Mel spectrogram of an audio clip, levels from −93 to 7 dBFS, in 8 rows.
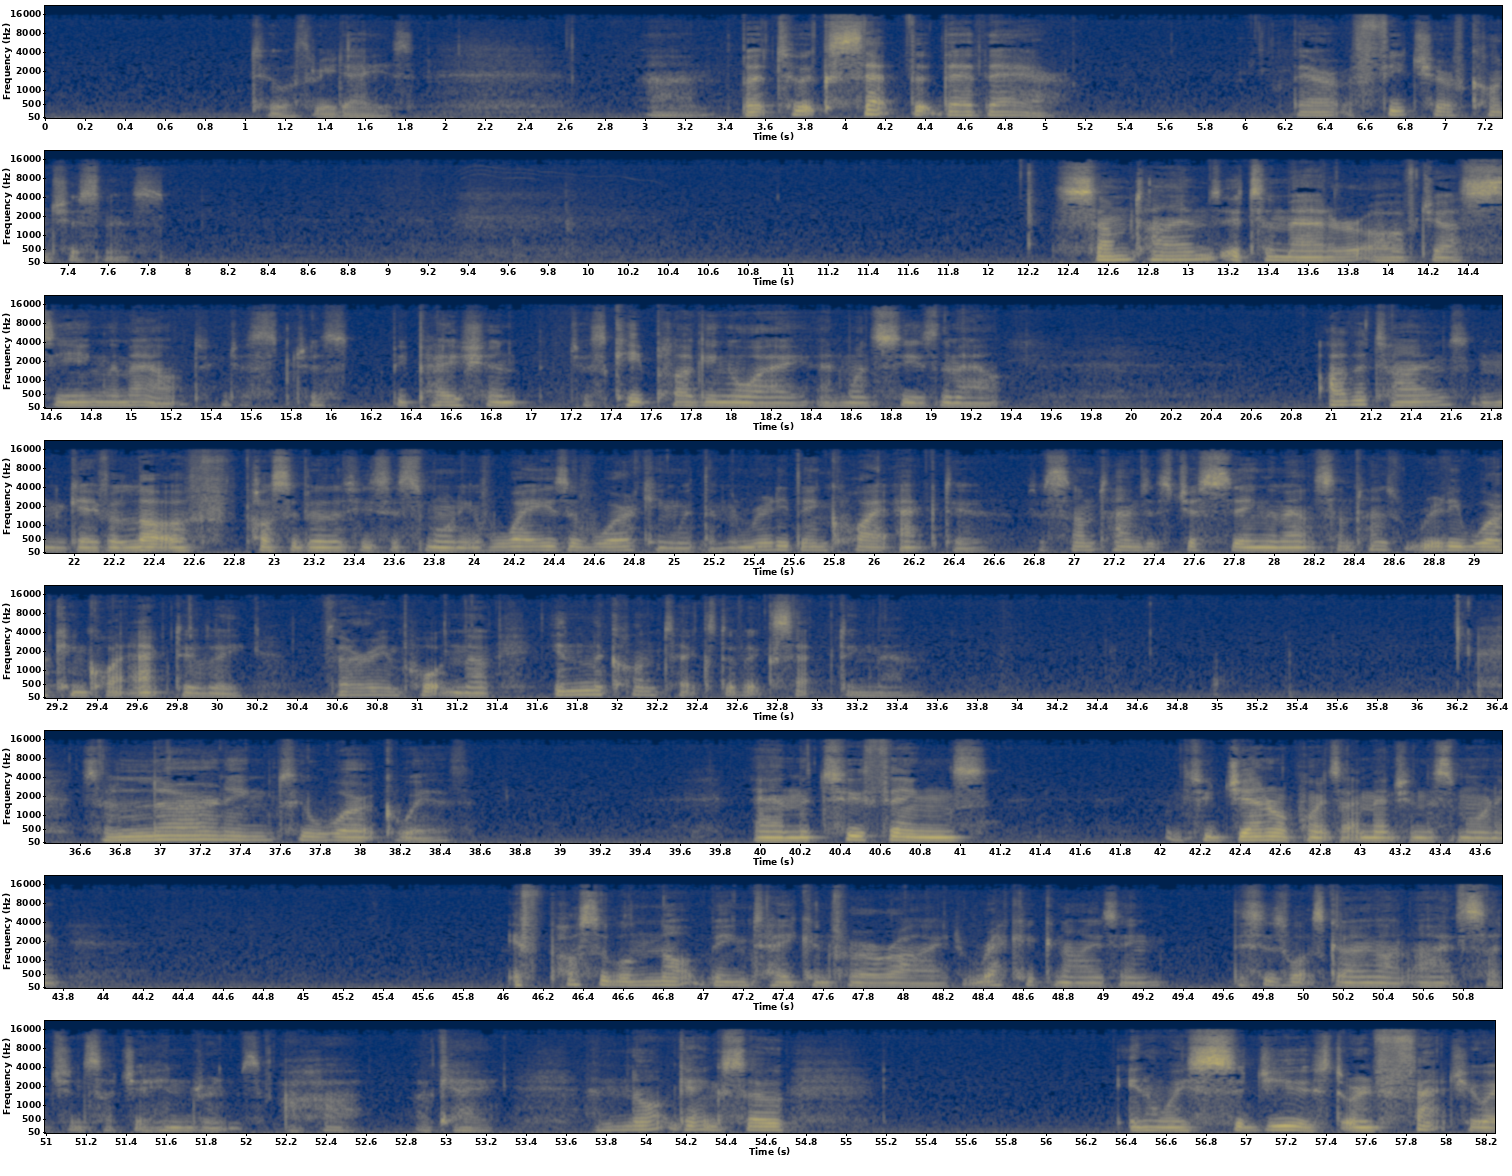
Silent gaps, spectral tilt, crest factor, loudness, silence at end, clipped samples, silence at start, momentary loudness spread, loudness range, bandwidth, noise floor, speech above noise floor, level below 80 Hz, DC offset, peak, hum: none; -3 dB/octave; 30 dB; -27 LUFS; 0 s; under 0.1%; 1.05 s; 18 LU; 9 LU; 16 kHz; -57 dBFS; 29 dB; -60 dBFS; under 0.1%; 0 dBFS; none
